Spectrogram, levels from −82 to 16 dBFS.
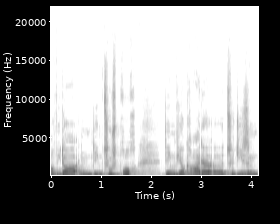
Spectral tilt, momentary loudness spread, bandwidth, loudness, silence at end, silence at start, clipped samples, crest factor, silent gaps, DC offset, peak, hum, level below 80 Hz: -7 dB/octave; 7 LU; 14.5 kHz; -31 LUFS; 0 s; 0 s; under 0.1%; 14 dB; none; under 0.1%; -16 dBFS; none; -56 dBFS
